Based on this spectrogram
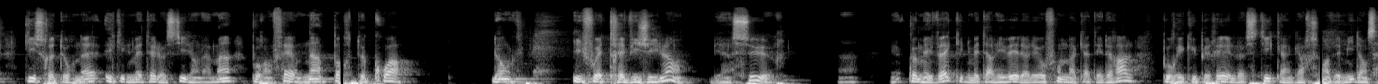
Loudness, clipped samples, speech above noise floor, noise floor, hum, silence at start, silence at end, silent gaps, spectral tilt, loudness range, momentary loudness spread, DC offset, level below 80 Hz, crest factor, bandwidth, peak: -15 LUFS; under 0.1%; 48 dB; -61 dBFS; none; 0 s; 0 s; none; -5.5 dB/octave; 2 LU; 10 LU; under 0.1%; -22 dBFS; 14 dB; 14.5 kHz; 0 dBFS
